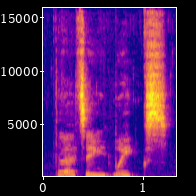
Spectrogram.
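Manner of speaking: very high, slow squeaky repeat; comic falsetto, slowly stretched; mock disbelief. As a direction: draw it out in a tiny high voice. Mock disbelief at lockdown's length.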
